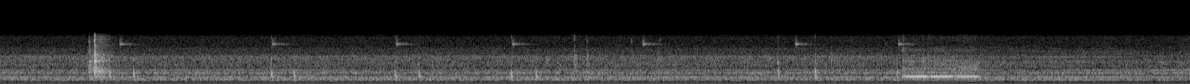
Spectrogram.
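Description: Abacus C-2800 coin sorter standing with its sorting motor stopped: a faint steady hum, a sharp click about a second in, soft short blips a little over a second apart, and a short buzzing tone about nine seconds in.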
